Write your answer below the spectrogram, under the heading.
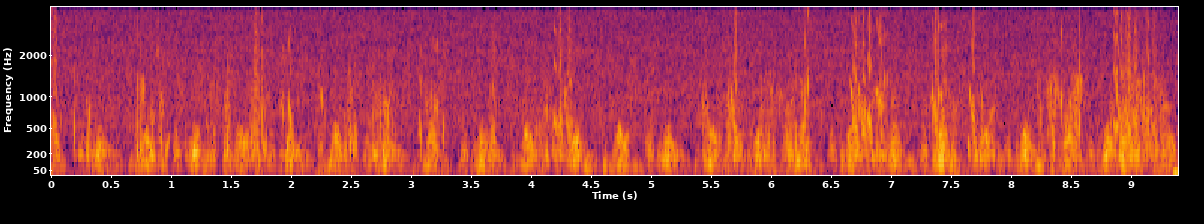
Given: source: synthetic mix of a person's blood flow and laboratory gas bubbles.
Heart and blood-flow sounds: Doppler ultrasound of blood flow; precordium
0.00-0.10 s: bubbles
0.16-0.40 s: bubbles
0.68-0.99 s: bubbles
1.28-1.38 s: bubbles
1.41-1.53 s: bubbles
1.62-1.83 s: bubbles
1.89-2.04 s: bubbles
2.19-2.28 s: bubbles
2.42-2.58 s: bubbles
2.61-2.87 s: bubbles
3.03-3.30 s: bubbles
3.61-3.72 s: bubbles
3.83-4.39 s: bubbles
5.41-5.53 s: bubbles
5.59-5.77 s: bubbles
5.90-6.33 s: bubbles
6.62-7.06 s: bubbles
7.29-7.91 s: bubbles
8.19-8.61 s: bubbles
8.80-9.33 s: bubbles
From the record:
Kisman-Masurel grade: 242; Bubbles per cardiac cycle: several, 3 to 8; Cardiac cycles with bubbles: 100%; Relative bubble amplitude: moderate (0.250 to 0.450); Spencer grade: 3 (all of the cardiac periods contain showers or single bubble signals, but not dominating or overriding the cardiac motion signals); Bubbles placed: anywhere in the cardiac cycle

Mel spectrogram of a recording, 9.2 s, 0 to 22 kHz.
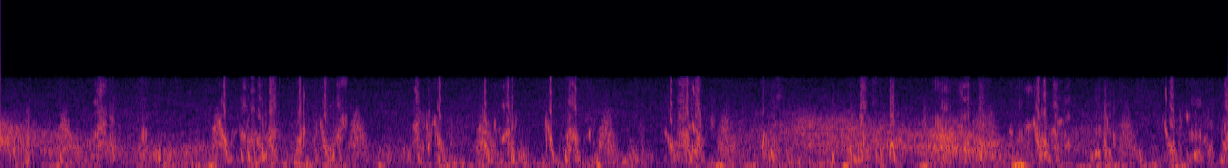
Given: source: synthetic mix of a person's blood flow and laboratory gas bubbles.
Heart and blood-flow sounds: Doppler ultrasound of blood flow; subclavian vein
0.04-0.53 s: bubbles
0.69-0.88 s: bubbles
1.00-1.32 s: bubbles
1.61-2.12 s: bubbles
2.19-2.62 s: bubbles
2.89-3.38 s: bubbles
3.57-3.98 s: bubbles
4.05-4.47 s: bubbles
4.74-4.81 s: bubbles
4.96-5.37 s: bubbles
5.70-5.98 s: bubbles
6.21-6.29 s: bubbles
6.34-6.76 s: bubbles
6.98-7.46 s: bubbles
7.55-8.04 s: bubbles
8.16-8.39 s: bubbles
8.52-8.59 s: bubbles
8.71-8.86 s: bubbles
8.89-9.22 s: bubbles
From the record:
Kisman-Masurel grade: 242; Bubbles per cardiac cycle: several, 3 to 8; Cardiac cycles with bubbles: 100%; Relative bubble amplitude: moderate (0.250 to 0.450); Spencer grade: 3 (all of the cardiac periods contain showers or single bubble signals, but not dominating or overriding the cardiac motion signals); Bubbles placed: anywhere in the cardiac cycle

